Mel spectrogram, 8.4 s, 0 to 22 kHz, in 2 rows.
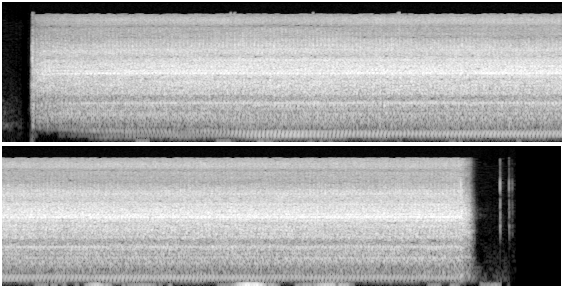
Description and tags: Electric razor 2 - trimmer mode
A recording of an electric razor (see title for specific type of razor).
Recorded on july 19th 2018 with a RØDE NT2-A.
razorblade, shaver, electricrazor, shaven, hygiene, shaving, beard, shave, electric, Razor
